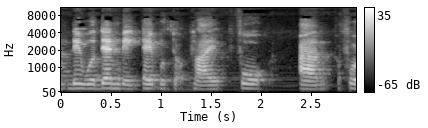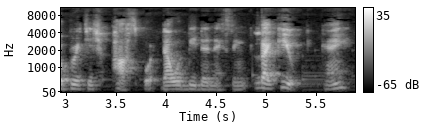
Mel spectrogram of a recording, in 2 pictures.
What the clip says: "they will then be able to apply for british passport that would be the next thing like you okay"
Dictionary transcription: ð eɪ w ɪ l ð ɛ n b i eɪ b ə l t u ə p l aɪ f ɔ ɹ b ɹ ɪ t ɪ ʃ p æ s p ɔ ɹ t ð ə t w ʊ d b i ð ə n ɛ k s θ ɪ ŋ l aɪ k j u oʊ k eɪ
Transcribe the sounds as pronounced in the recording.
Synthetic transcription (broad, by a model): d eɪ w ɪ l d ɛ n b i eɪ b ə l t u ə p l aɪ f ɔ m b ɹ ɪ t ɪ ʃ p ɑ s p ɔ t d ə t w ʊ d b i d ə n ɛ k s t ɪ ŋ l aɪ k j u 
